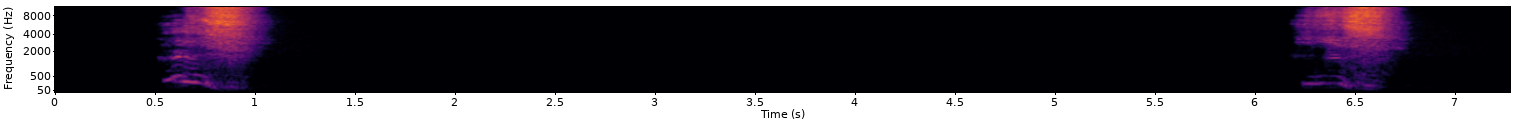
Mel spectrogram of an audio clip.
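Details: Two loud, sudden sneezes about six seconds apart, cut together from mirror recordings, with quiet room hum between them.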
